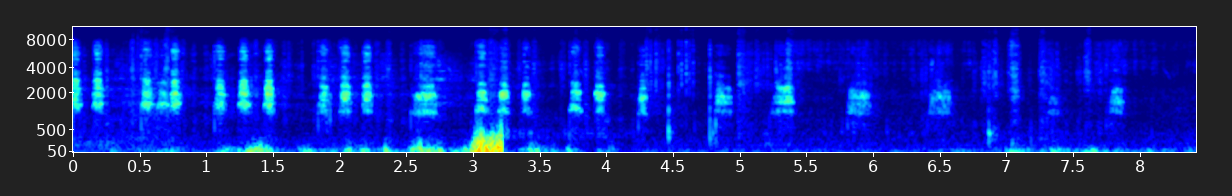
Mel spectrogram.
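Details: Male and female ducks eating together while being fed, some scared, giving short broadband quacks in irregular bursts, several per second at times, with one louder, harsher honk-like call near the middle and soft background noise.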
